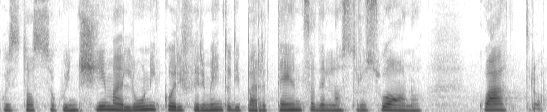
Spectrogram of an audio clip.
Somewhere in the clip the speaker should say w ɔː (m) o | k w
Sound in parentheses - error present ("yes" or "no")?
yes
